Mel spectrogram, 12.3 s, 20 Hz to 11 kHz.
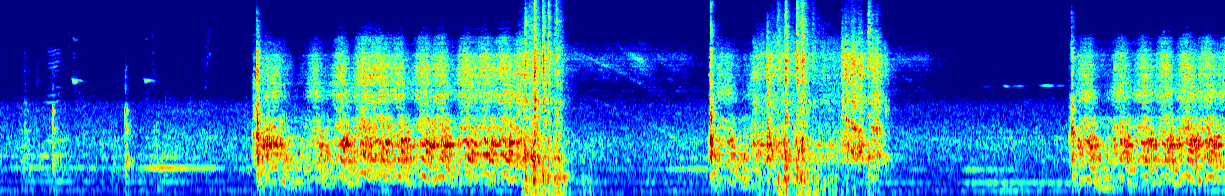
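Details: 1979 International Harvester ACCO 510A 4x4 truck, V-345 (5.6L) petrol V8 with 4-speed T-17, about 28,900 on the odometer, not started for about two weeks: short cranking bursts catch into a steady, even V8 idle between blips; a healthy start and idle.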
